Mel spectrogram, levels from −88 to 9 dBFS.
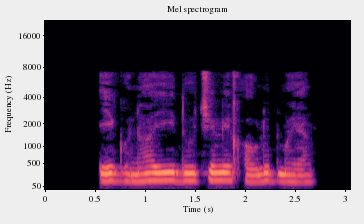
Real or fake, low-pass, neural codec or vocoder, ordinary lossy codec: real; 7.2 kHz; none; MP3, 48 kbps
